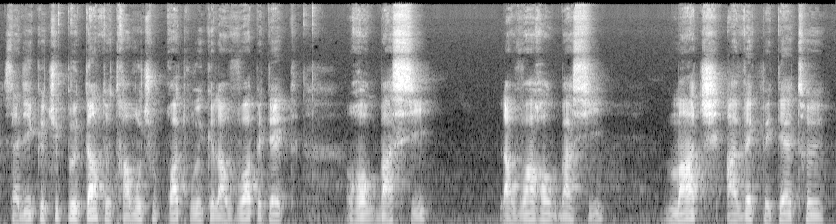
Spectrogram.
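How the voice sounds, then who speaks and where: An acting coach with a Cameroonian French accent explains things step by step in a screen-recorded tutorial. His fairly low voice is steady and unhurried, full of fillers, restarts, and frequent "ok?" checks.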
